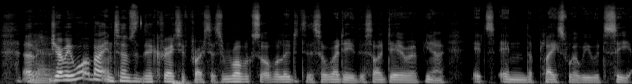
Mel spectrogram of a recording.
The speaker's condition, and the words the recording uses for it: No condition.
